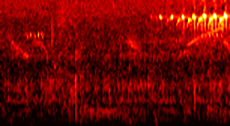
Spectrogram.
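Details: Jerdon's bush lark in Sri Lanka, a bird of open scrub, gives thin, high whistled notes, then a quick run of sharp, rising pulsed notes at the end, over faint background murmur.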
